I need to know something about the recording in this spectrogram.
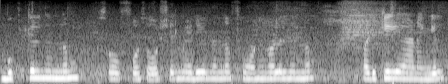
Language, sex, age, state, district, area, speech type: Malayalam, female, 30-45, Kerala, Idukki, rural, spontaneous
